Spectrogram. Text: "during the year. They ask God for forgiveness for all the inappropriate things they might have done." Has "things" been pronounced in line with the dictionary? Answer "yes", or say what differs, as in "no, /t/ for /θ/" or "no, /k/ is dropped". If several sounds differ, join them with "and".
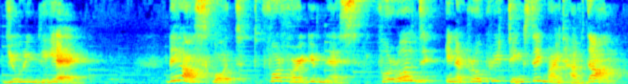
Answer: no, /t/ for /θ/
